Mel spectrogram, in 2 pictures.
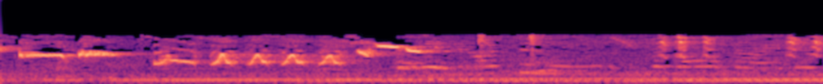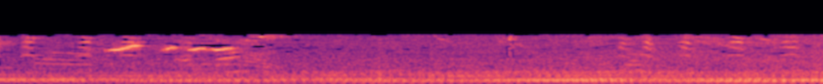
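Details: White-rumped shama (murai batu) kept as a collection bird: a clear whistled opening note, then a quick run of five repeated chirping notes, followed by sparse sharp clicks and short twittering phrases over a steady low hum.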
